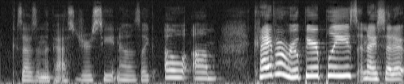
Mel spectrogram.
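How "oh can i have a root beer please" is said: put-on very high, childlike, polite little-kid voice. Retelling ordering a drink at a drive-through from the passenger seat, very high voice. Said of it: "My voice was so high".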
